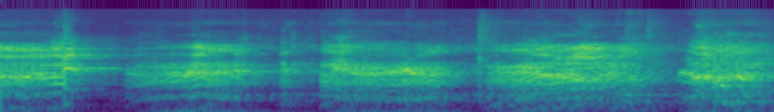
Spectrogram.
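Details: A Weimaraner dog making funny noises: long, drawn-out groaning and grumbling vocal sounds in several sustained bouts of about one to two seconds each, with a rough growling quality and brief pauses between.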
